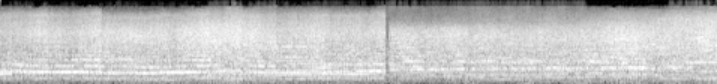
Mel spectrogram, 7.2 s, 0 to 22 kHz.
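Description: Classic 1975 Ferrari 312 race cars in a racing video game at Mosport, engines droning steadily at high revs with a brief dip midway, loud and continuous with no voices.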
